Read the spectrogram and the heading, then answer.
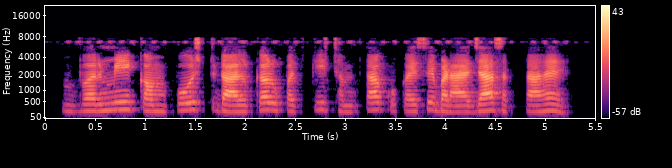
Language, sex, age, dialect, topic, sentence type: Hindi, female, 18-24, Awadhi Bundeli, agriculture, question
